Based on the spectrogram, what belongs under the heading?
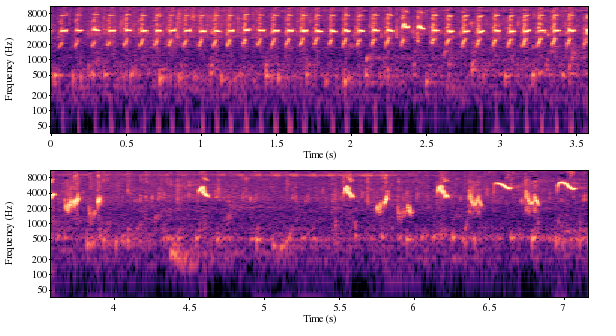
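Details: White-rumped shama song, used to provoke other shamas into singing more and more aggressively: a fast run of about twenty high, evenly repeated chips, then varied, sharp, slurred whistles, with low background hum.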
